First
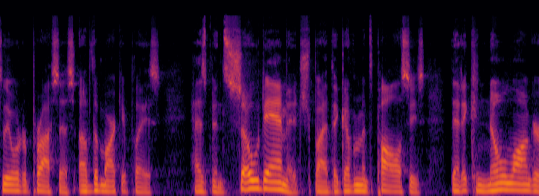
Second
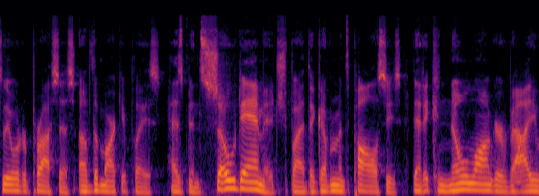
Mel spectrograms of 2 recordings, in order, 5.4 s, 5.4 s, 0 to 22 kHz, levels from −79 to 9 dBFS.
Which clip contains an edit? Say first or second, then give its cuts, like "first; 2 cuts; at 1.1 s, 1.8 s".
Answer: second; 2 cuts; at 1.6 s, 4.1 s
